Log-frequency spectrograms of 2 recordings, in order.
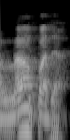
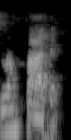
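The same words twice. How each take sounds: First: "lâmpada" stressed on the first syllable, LÂM-pa-da; proparoxytone stress. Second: "lampada" stressed on the middle syllable, lam-PA-da; shifted stress. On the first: Teacher showing the harder word, LÂM stressed in "lâmpada". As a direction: hit LÂM in "lâmpada", the rest light. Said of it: "muito mais difícil de pronunciar". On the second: Teacher showing the easier mispronunciation, PA stressed in "lampada". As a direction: move the stress of "lampada" onto PA. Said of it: "como se fosse lampada". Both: Shown as a demonstration.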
